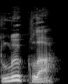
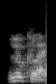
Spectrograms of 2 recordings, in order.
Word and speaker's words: Lookla: So it's pronounced Lookla. Lookla, yeah.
